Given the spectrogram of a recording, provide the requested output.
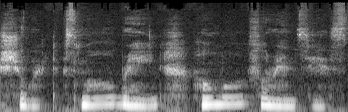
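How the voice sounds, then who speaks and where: Softly spoken at a very slow pace, a woman's gentle voice carries ordinary pitch variation over noticeable background noise. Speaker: ASMR creator. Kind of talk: soft-spoken book reading for sleep. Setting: close-mic home recording. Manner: soft, gentle, relaxing.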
